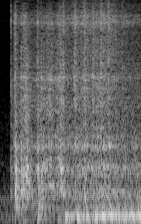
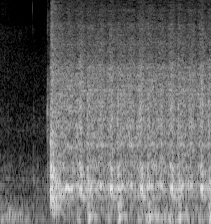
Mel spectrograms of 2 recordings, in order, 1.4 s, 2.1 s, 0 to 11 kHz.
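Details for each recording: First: Motorcycle that was hard or impossible to start in the morning, after new spark plug fitted: short starter whirr, then fires on first press and holds a quick even idle. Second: Motorcycle over ten years old, original spark plug never changed, hard morning starts, no-start after sitting ~23 days: starter whirs steadily, about three pulses a second, no firing; cranks but won't start, carbon-fouled spark plug.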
